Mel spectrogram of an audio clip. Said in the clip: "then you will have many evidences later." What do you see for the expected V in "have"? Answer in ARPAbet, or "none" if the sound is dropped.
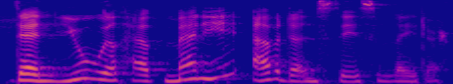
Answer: V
